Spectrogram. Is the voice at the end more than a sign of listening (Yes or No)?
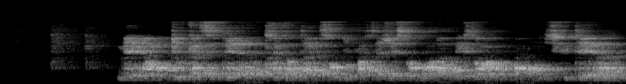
Yes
